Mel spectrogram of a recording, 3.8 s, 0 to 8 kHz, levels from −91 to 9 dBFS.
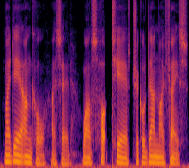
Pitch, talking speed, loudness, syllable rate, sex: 100 Hz, 190 wpm, -20 LUFS, 4.2 syllables/s, male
